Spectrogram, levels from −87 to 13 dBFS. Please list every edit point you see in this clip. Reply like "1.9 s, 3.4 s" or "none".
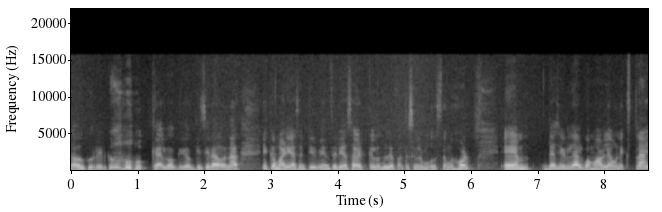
none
